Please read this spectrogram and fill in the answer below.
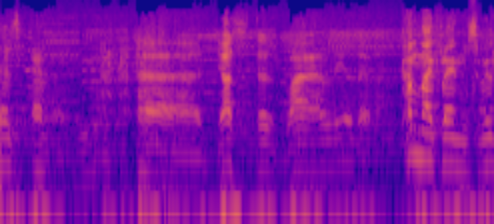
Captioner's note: chuckling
